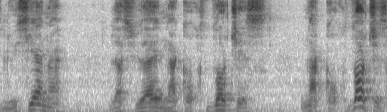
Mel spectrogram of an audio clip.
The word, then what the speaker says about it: Nacogdoches: Nacogdoches, así se se pronuncia la ciudad.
